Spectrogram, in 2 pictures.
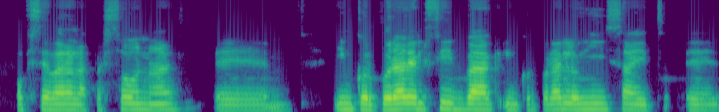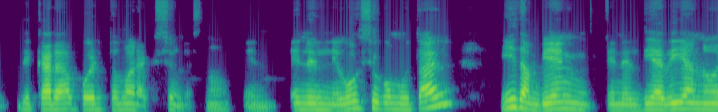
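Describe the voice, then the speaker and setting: A woman with a Romanian accent gives a guest lecture to university students over a video call. She talks at an ordinary pitch, often pausing on "eh" and checking in with "¿no?". The sound is dry and close, with no room around it. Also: a little mellow, dry recording. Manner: frequent "eh" fillers and "¿no?" tag questions. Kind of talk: online university class talk.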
